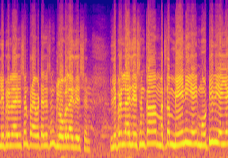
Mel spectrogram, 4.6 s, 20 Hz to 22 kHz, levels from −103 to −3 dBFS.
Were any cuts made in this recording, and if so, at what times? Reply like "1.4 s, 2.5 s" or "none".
none

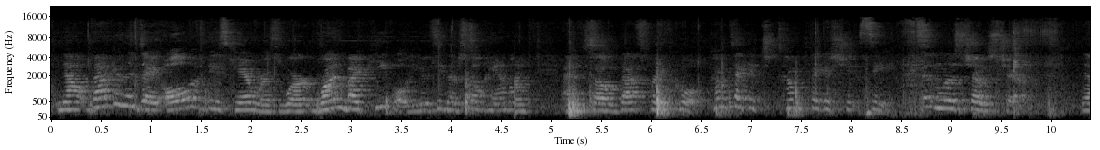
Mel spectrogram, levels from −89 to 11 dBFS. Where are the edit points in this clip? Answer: 4.7 s

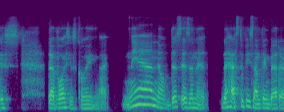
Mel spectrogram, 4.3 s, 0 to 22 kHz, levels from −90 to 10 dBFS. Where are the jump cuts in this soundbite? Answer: 3.1 s

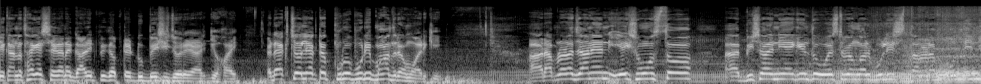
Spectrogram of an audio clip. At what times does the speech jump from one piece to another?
none

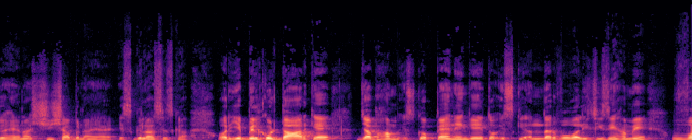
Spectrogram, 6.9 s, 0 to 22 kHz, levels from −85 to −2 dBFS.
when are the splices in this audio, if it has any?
none

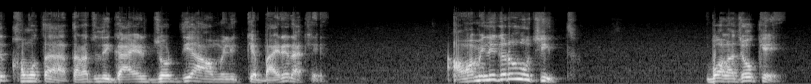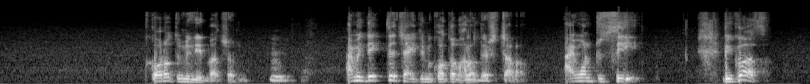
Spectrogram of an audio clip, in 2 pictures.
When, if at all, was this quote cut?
none

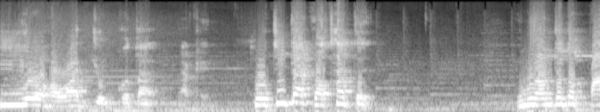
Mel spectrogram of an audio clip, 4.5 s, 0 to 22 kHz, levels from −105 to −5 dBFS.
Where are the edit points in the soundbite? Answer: 1.9 s

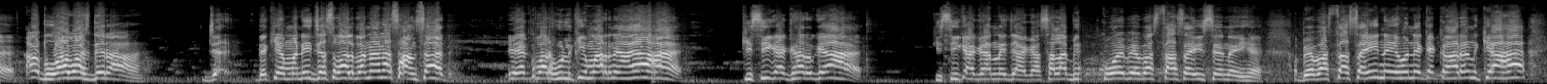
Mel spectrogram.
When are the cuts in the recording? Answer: 10.8 s

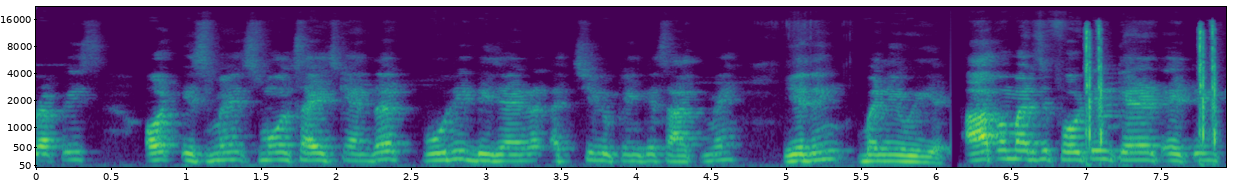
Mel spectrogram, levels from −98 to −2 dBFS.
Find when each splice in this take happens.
6.1 s

